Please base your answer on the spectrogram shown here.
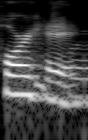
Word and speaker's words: Jorge: it coach jorge or is it coach george pronunciation butcher speaking countries we're not that close so coach jorge it's coach jorge then all right i want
